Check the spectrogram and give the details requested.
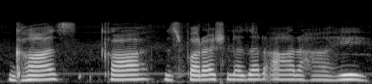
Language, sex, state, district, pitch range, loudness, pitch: Hindi, female, Madhya Pradesh, Bhopal, 215-225 Hz, -16 LUFS, 220 Hz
